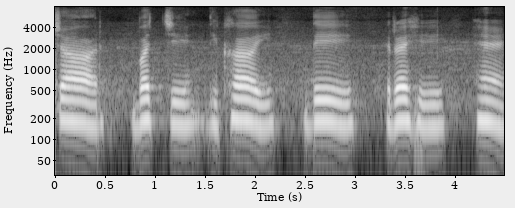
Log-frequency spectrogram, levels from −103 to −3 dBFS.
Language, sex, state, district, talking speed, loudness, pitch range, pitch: Hindi, female, Madhya Pradesh, Umaria, 80 wpm, -18 LUFS, 165-185 Hz, 175 Hz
